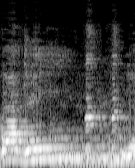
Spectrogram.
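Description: Blues harmonica played cupped to a microphone over strummed acoustic guitar, with long held notes and a note bent down and back up near the end.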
